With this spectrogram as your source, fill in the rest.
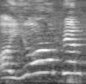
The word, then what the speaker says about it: European: It is similar with a European country, একইভাবে আমরা ইউরোপিয়ান country সবসময় আমরা বলি, অ্যান্ড ইউরোপিয়ান কান্ট্রি আমরা কখনোই বলি না, কারণ এটা Y দিয়ে উচ্চারণ হয়।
